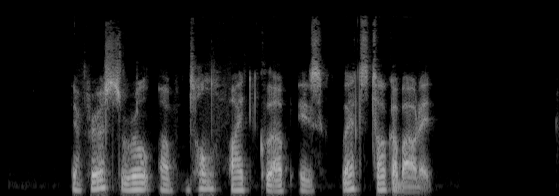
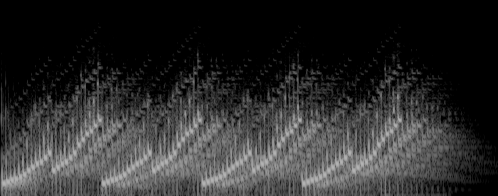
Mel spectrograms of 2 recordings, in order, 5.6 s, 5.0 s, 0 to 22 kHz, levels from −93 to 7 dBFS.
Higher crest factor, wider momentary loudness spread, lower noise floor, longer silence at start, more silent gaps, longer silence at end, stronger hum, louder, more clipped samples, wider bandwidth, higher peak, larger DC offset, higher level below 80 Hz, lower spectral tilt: first, 22 dB vs 10 dB; first, 9 LU vs 2 LU; first, under -90 dBFS vs -64 dBFS; first, 0.75 s vs 0 s; neither; first, 1.3 s vs 0.55 s; neither; second, -30 LUFS vs -27 LUFS; neither; first, 15.5 kHz vs 7.4 kHz; first, -10 dBFS vs -18 dBFS; neither; second, -70 dBFS vs -58 dBFS; second, -5.5 dB/octave vs -7 dB/octave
